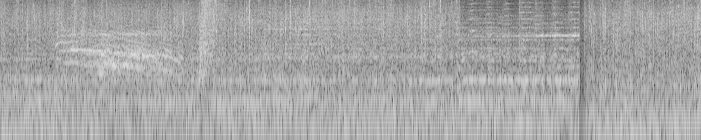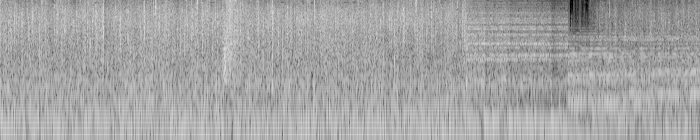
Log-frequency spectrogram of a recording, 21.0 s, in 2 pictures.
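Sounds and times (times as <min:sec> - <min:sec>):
explosion-like sound effect: 0:00.0 - 0:06.8, 0:08.7 - 0:21.0
background music: 0:00.0 - 0:08.8, 0:17.5 - 0:21.0.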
